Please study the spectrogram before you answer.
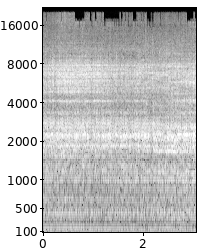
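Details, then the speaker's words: Renault Sandero, microphone right at the power steering pump while steering wheel is turned at idle: thin steady high whine from the pump; fluid level found low, empty reservoir. "isso aqui Gente esse barulho gente isso aqui é a bomba do hidráulico tá essa daqui ó que tá girando entendeu o que é que acontece aqui gente quando gira o volante lá dentro entendeu ela faz esse barulho provavelmente aqui ó o nível do óleo deve tá baixo"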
